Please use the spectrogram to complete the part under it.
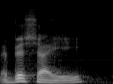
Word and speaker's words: Abishai: And there were three sons of Zeruiah there, Joab and Abishai, I think is really how you say it, Abishai, and Asael. These are the Hebrew pronunciations.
